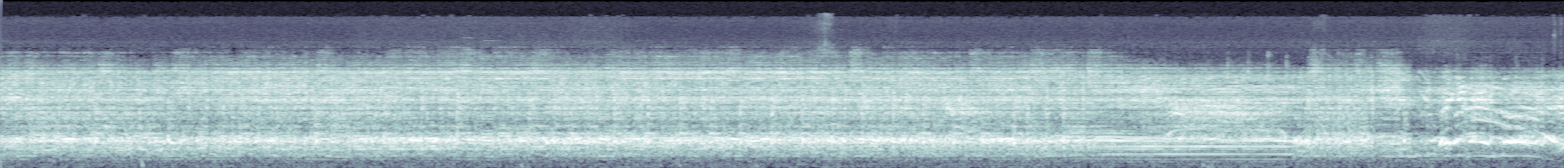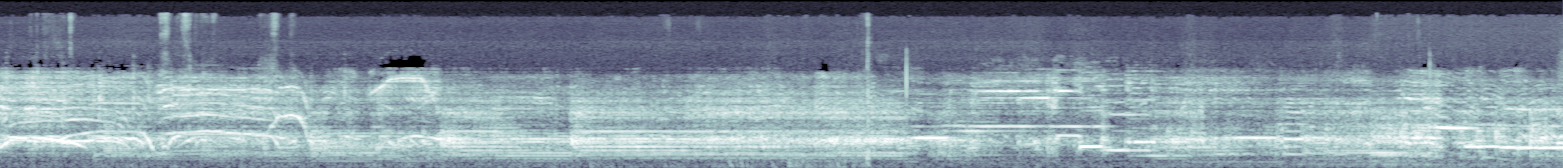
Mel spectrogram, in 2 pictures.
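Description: Live band with electric guitar, played back from an old video through a TV speaker, thin and without highs. A sustained guitar tone is held for the first half, then swooping, sliding tones come in the middle.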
